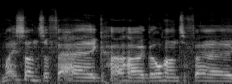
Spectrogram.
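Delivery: high, very slow, drawn-out cartoon voice. Speaker quoting someone who was using his Goku voice, Goku voice. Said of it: "he was using his Goku voice".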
